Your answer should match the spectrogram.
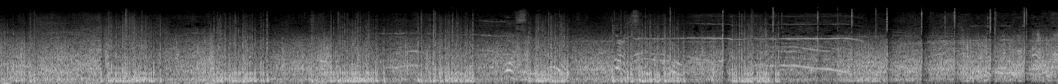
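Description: A large fireworks display bursting and crackling over a big crowd, whose voices run underneath. Sharp cracks come thick and fast in the last few seconds.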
